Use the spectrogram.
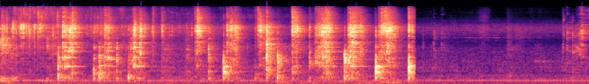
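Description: A hot tempering of mustard seeds and curry leaves goes into a chutney. About a dozen rhythmic metallic scrapes and splashes sound over a frying sizzle, then the sound drops to a faint, steady hiss.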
